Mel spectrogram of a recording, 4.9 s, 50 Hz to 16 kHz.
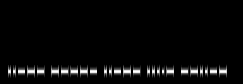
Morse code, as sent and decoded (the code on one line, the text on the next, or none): ..--- ----- ..--- ....- --..--
2024,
